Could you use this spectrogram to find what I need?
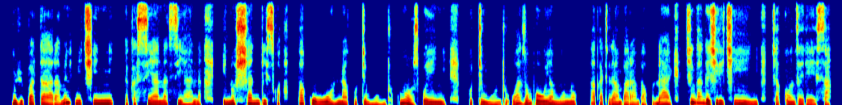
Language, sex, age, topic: Ndau, female, 25-35, health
